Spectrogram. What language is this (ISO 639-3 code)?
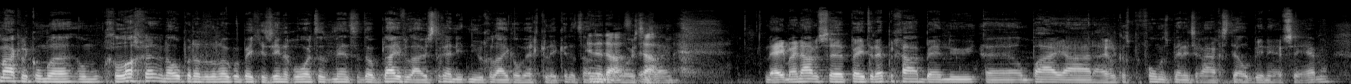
nld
